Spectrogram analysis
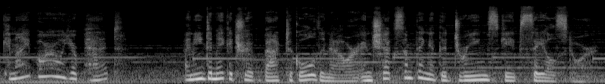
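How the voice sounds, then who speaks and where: A woman's voice: medium pitch, very animated, fairly quick, close to an everyday voice. A woman playing an earnest, resolute believer in a video game, speaking with solemn, articulate persuasion. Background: game music.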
